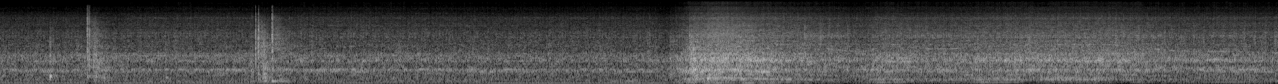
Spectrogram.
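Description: A Renault Logan engine idles steadily at moderate level while it warms up after the cabin heater is removed, with two sharp knocks early on and a brief rise in revs near the middle.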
